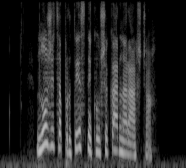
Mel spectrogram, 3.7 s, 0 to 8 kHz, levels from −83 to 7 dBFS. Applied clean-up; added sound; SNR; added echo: neural diffusion model UNIVERSE++.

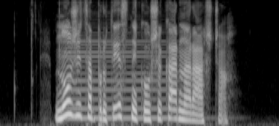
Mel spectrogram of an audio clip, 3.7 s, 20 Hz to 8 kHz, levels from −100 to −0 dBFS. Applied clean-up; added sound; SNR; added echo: none; Bowed string instrument; 16 dB; none.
